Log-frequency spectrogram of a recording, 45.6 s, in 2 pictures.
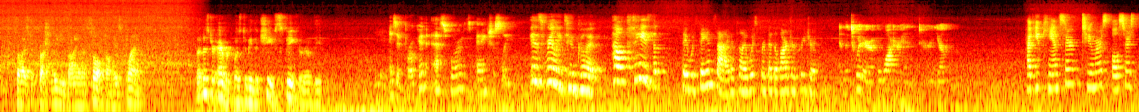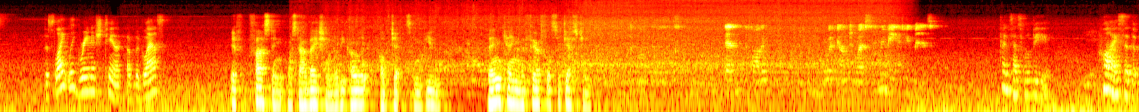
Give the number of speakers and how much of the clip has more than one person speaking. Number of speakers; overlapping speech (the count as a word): nine, no overlap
